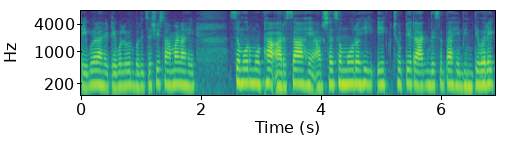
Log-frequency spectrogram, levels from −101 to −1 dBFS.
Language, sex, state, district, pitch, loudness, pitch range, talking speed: Marathi, female, Maharashtra, Sindhudurg, 195 Hz, -18 LUFS, 180-200 Hz, 200 wpm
